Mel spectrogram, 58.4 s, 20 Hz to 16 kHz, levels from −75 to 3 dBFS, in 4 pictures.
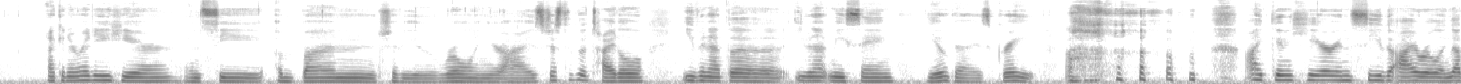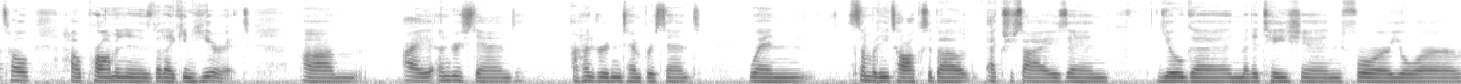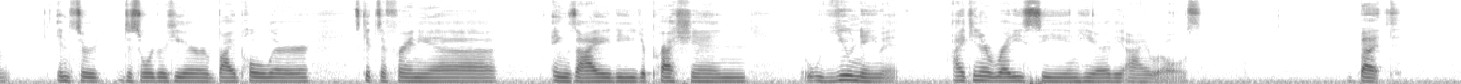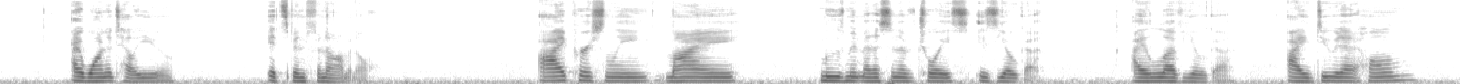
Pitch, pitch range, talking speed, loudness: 160 Hz, 150-175 Hz, 110 wpm, -34 LUFS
